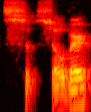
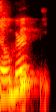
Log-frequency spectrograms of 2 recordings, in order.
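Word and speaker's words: Saubert: Broncos backup tight end Eric Sobert, I think is how I'm pronouncing it. He's Sobert.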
